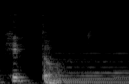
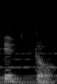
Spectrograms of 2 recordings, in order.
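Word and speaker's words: ヒット: means person in japanese by adding a smooth character between the he and the toe it will then become pronounced so do you hear it different and hitto means hit as in hit in japanese so can you hear the difference there's hito which is person and there's hitto you hear the difference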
